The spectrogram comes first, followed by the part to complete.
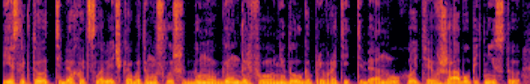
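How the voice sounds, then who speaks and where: A man's voice: extremely low pitch, normal speed, mellow, slightly rough, no room sound, studio quality. A man voicing an earnest young hero in an audiobook, speaking firmly and seriously. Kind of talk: audiobook character reading.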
